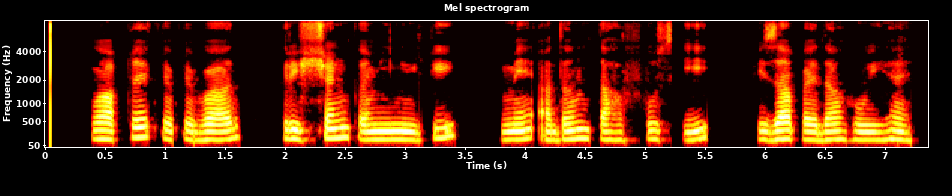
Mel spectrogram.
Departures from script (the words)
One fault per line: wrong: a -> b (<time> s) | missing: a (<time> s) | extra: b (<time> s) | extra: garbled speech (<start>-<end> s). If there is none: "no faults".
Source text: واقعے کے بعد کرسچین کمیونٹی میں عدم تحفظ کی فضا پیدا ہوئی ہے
extra: کے (1.0 s)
